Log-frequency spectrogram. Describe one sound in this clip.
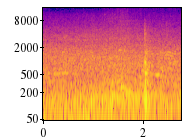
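A pickup truck drives by close.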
